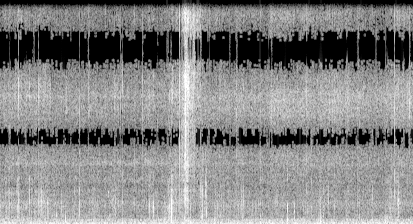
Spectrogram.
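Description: Eggs frying in a skillet: a steady sizzle with scattered small pops and crackles, and one louder crackle about three and a half seconds in.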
